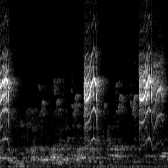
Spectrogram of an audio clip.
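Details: Captive sogon ngalas, brown-throated sunbird, giving its lure call meant to make other birds respond: three loud, thin, high chirps spaced over a second apart, over a steady low background hum.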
